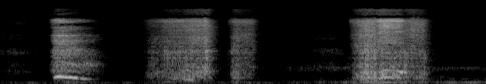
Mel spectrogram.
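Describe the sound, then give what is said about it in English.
Someone blows their nose in four loud, harsh, breathy bursts of uneven length, with short pauses between them and the last blast the longest. No one talks. “I know this episode is chaotic, but I need to blow my nose.”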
